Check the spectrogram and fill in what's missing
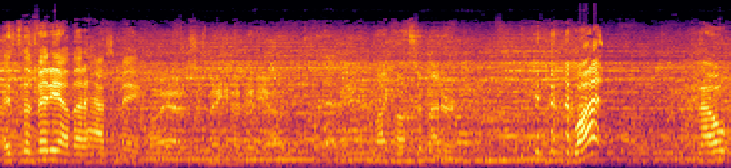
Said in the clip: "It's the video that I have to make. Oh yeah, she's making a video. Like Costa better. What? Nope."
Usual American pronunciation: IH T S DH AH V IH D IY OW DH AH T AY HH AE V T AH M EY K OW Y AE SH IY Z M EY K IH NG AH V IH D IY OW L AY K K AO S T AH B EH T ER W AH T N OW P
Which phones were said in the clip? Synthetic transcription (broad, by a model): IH T S DH AH V IH D IY OW DH AH T AY HH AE F T AH M EY K OW Y AE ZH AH S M EY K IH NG AH V IH D IY OW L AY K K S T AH B EH T ER W AH T N OW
